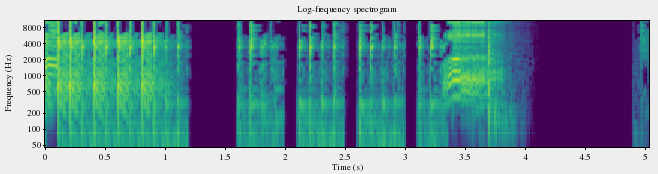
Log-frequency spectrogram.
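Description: A cartoon cat squeals and yowls in a high, squeaky voice.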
